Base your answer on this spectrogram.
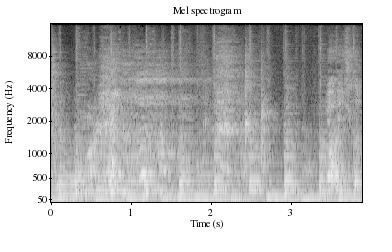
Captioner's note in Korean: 띠용, 효과음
